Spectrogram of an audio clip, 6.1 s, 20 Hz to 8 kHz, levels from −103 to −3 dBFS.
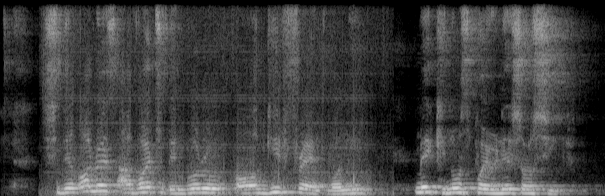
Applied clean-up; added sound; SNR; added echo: neural separator model SepFormer DNS4.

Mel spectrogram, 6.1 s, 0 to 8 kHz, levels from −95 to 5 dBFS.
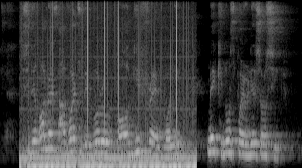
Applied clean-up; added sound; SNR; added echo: none; Crackle; -5 dB; reverberation time 0.9 s.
